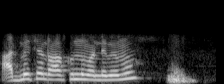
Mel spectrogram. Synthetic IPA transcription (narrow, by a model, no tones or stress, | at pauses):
ɐ̰ɖmiʂɐnɾaːskund̪imɐɳɖemeːmu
